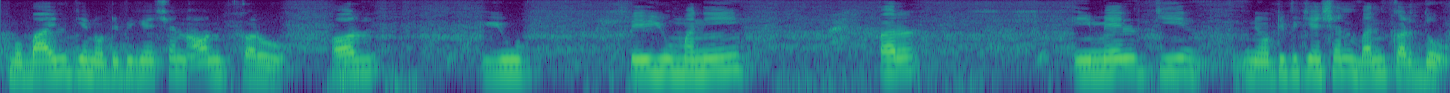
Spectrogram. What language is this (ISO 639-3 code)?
urd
